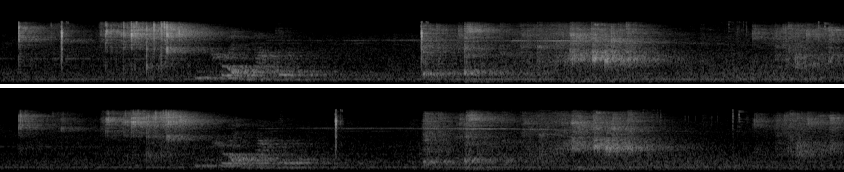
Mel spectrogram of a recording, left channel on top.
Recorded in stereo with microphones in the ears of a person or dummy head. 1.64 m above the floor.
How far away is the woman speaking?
About 4.5 m.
